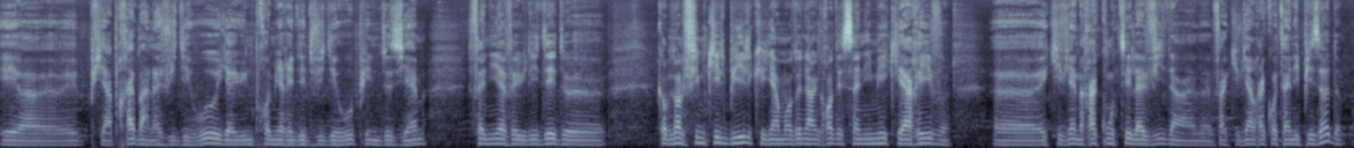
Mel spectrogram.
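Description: Man, storyteller, interview guest, hesitant, fillers, lowish voice. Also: fairly even intonation, quick pace. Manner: hesitant, many fillers and repeated words. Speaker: storyteller and co-director of a theatre company. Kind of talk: casual interview answer.

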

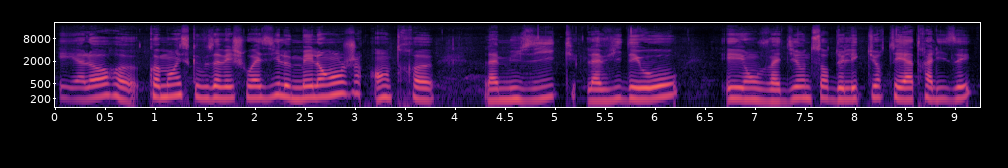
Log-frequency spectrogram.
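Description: Mellow-voiced woman reading aloud. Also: mid-range voice, fairly even intonation, unhurried, clean tone, faint music behind. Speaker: reader and interviewer. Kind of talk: theatrical reading.

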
